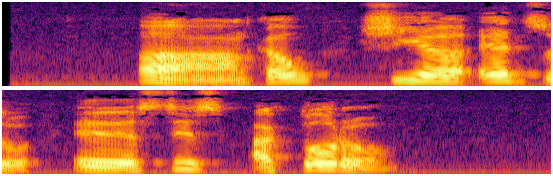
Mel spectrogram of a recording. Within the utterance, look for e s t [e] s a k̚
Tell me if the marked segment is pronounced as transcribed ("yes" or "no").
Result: no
